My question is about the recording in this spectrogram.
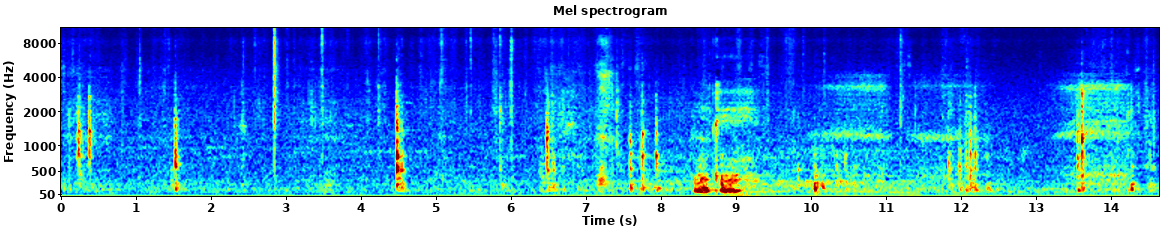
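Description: Faint, scattered clicks and light taps of plastic parts and wire leads being handled and pressed into place inside an opened cordless circular saw's plastic housing, with a slightly louder patch of handling noise a little past halfway.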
